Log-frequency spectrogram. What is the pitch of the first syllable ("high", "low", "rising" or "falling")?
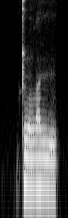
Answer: low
